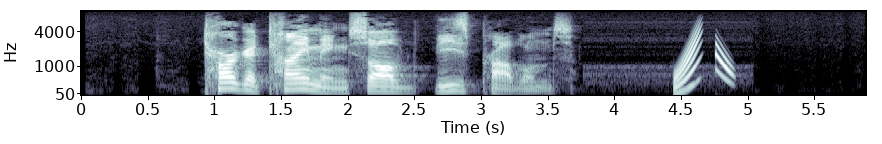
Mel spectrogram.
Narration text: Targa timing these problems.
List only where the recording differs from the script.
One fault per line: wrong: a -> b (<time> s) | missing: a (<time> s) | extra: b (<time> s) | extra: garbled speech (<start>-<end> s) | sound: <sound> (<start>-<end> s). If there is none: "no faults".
extra: solved (2.0 s)
sound: chirp (4.5-4.9 s)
